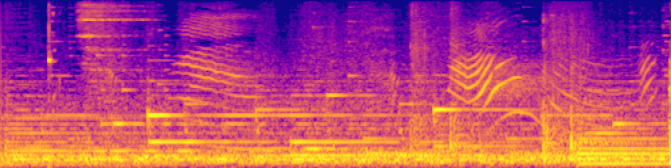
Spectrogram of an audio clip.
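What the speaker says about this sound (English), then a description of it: "I hear cat." A cat meows repeatedly in a video game, several rising and falling calls over a steady hum of game ambience, fairly close and clear.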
